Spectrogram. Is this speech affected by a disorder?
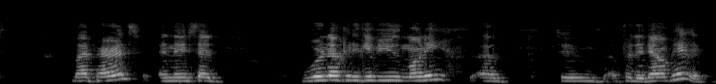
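Yes: cerebral palsy; physical therapy in childhood.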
